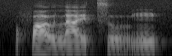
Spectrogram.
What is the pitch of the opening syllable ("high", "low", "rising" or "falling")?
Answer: falling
